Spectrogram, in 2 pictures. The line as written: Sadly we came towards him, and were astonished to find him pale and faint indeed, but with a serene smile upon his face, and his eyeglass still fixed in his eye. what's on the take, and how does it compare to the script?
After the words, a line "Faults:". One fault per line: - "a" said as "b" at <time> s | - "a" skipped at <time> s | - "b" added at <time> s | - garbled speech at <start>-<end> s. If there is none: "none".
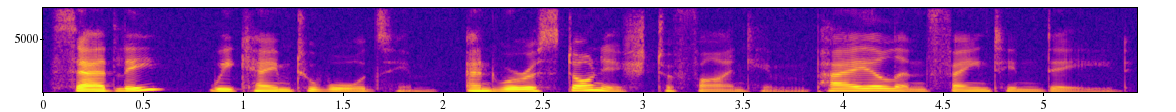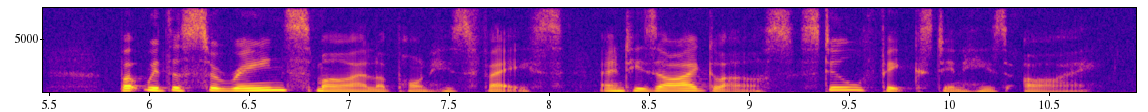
Sadly we came towards him, and were astonished to find him pale and faint indeed, but with a serene smile upon his face, and his eyeglass still fixed in his eye.
Faults:
none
